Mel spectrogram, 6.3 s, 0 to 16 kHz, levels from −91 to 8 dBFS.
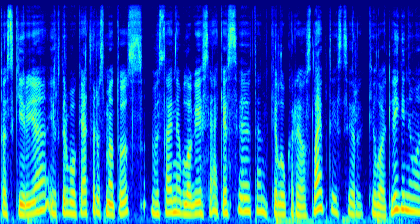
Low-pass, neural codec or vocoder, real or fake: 14.4 kHz; vocoder, 44.1 kHz, 128 mel bands every 512 samples, BigVGAN v2; fake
